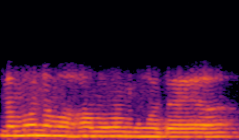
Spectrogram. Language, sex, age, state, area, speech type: Sanskrit, female, 18-30, Assam, rural, conversation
